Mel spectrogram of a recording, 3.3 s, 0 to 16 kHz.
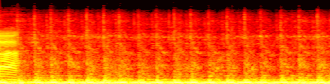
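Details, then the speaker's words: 6.0 LS turbo swap in a Foxbody, first start: a fast, steady cranking churn without the engine catching; the starter kept turning even after the key was switched off. Cause suspected, not confirmed. "I mean we wanted to start and it didn't want to stop starting so it giving us what we want"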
